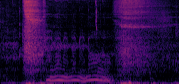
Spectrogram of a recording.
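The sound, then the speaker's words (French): A garage mechanic looking over a broken-down car puffs out air in a sharp breathy blow, lets out a low, wavering voiced sigh, then blows out another long, airy breath. “Il souffle.”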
